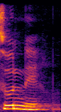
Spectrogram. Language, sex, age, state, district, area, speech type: Hindi, female, 18-30, Uttar Pradesh, Chandauli, rural, read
